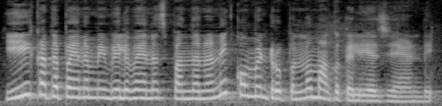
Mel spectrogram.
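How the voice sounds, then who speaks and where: A woman hosting an audio storybook channel, narrating a story in a dramatic, expressive way. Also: high-pitched, a little fast.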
